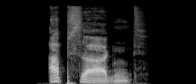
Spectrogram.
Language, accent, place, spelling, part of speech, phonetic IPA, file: German, Germany, Berlin, absagend, verb, [ˈapˌzaːɡn̩t], De-absagend.ogg
- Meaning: present participle of absagen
